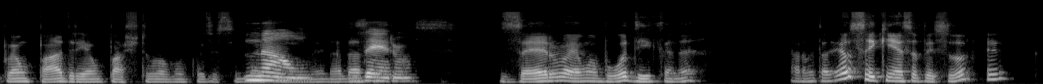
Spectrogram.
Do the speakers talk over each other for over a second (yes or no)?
yes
